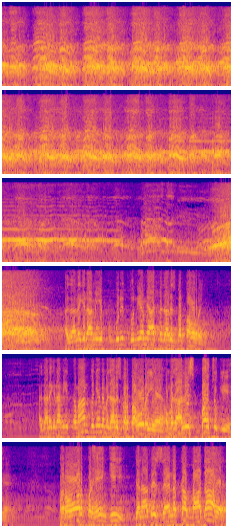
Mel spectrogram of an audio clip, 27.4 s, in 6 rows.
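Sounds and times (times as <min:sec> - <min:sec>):
crowd at a Shia religious majlis chanting a slogan in unison: 0:00.0 - 0:15.0
speech: 0:15.3 - 0:17.9, 0:19.2 - 0:23.2, 0:24.1 - 0:27.3.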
